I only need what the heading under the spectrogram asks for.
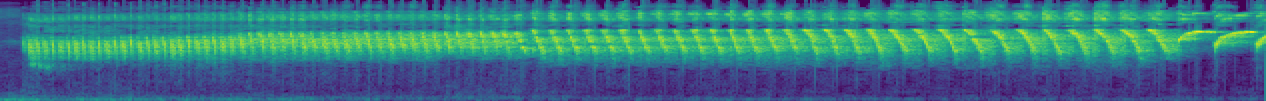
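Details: Young-canary training song: a steady buzzy trill that shifts into a rapid series of repeated falling chirps, ending in a few slower whistled sweeps.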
